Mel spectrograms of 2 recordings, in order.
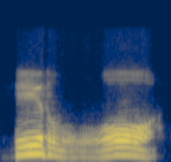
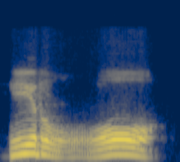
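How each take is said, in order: No difference in how they are said.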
